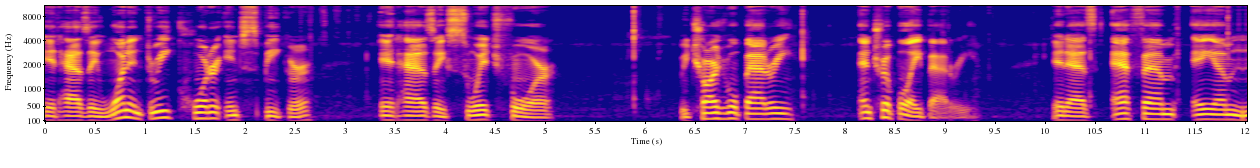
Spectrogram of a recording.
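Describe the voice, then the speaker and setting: A man narrates a casual unboxing at an unhurried pace. He moves methodically from point to point in short, halting phrases. His medium-pitched voice is recorded indoors with very little room sound. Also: fairly bright tone, clear, resonant tone, dry recording. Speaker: product reviewer.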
